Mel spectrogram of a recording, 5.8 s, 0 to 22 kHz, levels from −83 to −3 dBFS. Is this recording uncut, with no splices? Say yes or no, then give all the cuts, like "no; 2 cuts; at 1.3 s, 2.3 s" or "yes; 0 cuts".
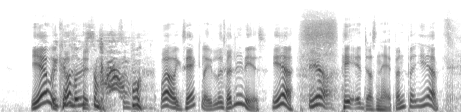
no; 3 cuts; at 2.2 s, 2.8 s, 4.5 s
